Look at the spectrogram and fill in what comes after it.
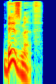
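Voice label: "bismuth", British English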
